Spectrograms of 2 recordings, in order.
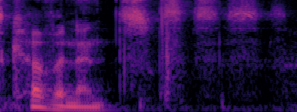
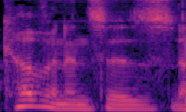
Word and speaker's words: covenants: and plural is covenants. Not covenances.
